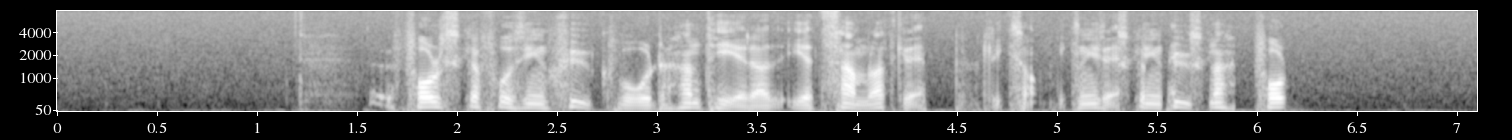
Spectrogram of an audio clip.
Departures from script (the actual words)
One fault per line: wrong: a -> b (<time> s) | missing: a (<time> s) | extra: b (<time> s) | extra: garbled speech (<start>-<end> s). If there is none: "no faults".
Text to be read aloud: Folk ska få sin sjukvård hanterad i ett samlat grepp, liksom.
extra: garbled speech (5.0-6.1 s)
